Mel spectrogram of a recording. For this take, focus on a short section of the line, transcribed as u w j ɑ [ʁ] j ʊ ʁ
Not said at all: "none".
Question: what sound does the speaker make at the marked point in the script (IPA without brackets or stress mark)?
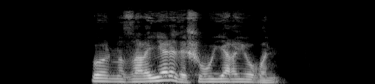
ʁ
